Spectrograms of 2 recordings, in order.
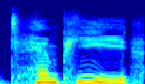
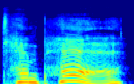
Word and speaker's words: Tempe: video where there was a murder in Tempe but was repeatedly pronounced tempeh by the narrator and I go okay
